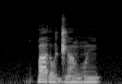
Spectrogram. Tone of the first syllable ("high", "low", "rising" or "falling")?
high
